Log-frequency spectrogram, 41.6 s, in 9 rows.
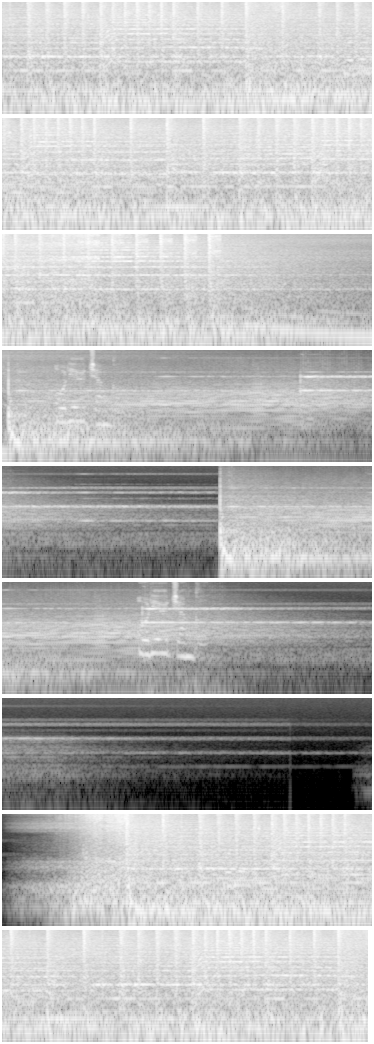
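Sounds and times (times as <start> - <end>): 
aggressive hybrid music: 0.0 - 18.0, 21.2 - 24.9, 32.6 - 41.5.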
